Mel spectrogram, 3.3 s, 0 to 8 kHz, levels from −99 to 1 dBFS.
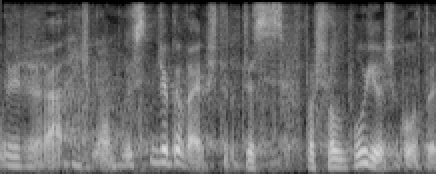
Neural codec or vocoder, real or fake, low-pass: autoencoder, 22.05 kHz, a latent of 192 numbers a frame, VITS, trained on one speaker; fake; 7.2 kHz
